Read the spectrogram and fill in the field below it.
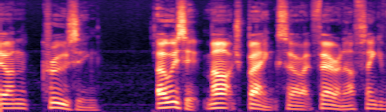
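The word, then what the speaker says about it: Marjoribanks: madness madness it's pronounced Marchbanks like the Kenneth Williams character and carry on cruising oh is it Marchbanks alright fair enough thank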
